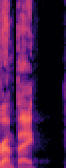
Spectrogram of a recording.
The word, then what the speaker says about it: Rempe: It's Matt Rempe? – Yeah. – It's everybody says Matt Rempe. – Rempe. – Where'd you hear that? The fucking pronunciation guide that's wrong all the time? – This isn't going to help me, but Biz said it. And I was like, oh my God. And that's your source? – And no, and then I was like, let me hit the pronunciation guide. It's Rempe. Always was Rempe.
